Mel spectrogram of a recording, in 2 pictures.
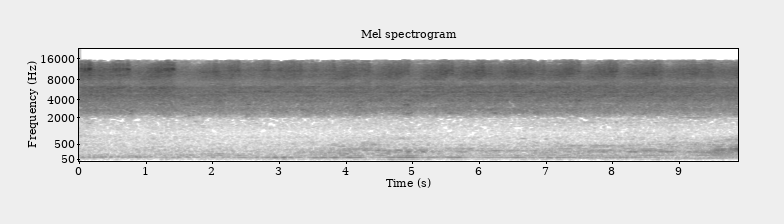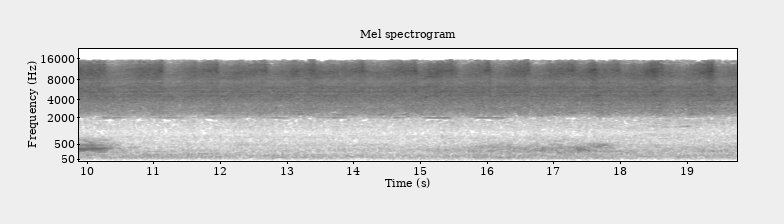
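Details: Very loud cicadas at Gunung Geulis, Bogor, West Java, Indonesia, on a morning beside a parking area: a continuous high shrill drone with regular pulsing, while lower rumbling sounds swell around the middle and near the end.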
